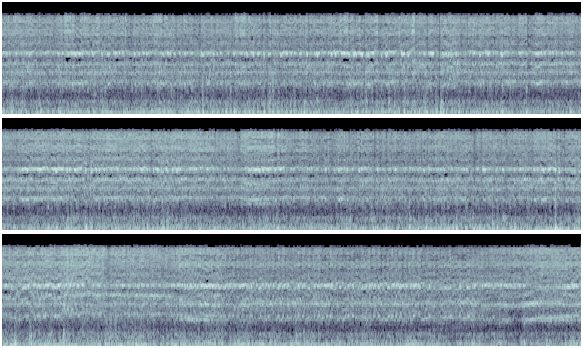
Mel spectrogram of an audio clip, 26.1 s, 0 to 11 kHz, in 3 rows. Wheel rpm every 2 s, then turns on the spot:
230, 230, 230, 230, 230, 240, 230, 230, 230, 230, 180, 160, 170.
none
